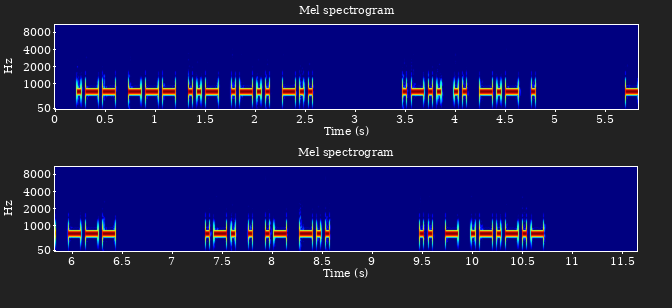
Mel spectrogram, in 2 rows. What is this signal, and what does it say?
Morse code, heard as a keyed tone, about 27 wpm, 700 Hz. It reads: WOULD LIKE TO READ IT.
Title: 3x Word-Spacing - Sentences from Top 500 Words - 28wpm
